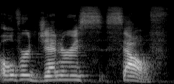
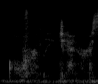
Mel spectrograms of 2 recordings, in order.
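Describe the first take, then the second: First: Said in the usual way. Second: Unvoiced whisper; whispered aside. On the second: Real, not acted. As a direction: whisper it as a quick correction.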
